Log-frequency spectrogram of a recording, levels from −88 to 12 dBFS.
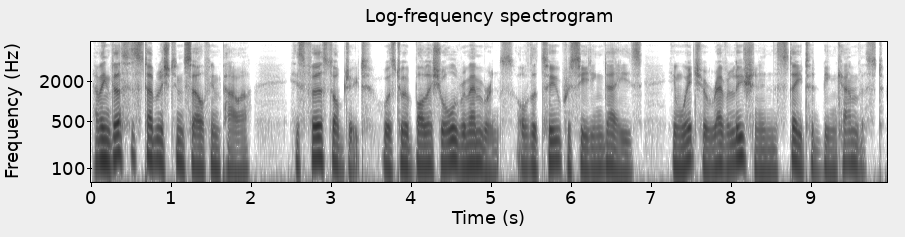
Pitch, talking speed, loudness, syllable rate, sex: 110 Hz, 175 wpm, -19 LUFS, 5.5 syllables/s, male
